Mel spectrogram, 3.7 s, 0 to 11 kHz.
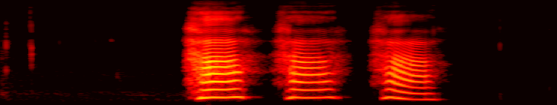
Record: {"exhalation_length": "3.7 s", "exhalation_amplitude": 27079, "exhalation_signal_mean_std_ratio": 0.3, "survey_phase": "alpha (2021-03-01 to 2021-08-12)", "age": "45-64", "gender": "Female", "wearing_mask": "No", "symptom_cough_any": true, "symptom_fatigue": true, "symptom_headache": true, "smoker_status": "Ex-smoker", "respiratory_condition_asthma": false, "respiratory_condition_other": false, "recruitment_source": "Test and Trace", "submission_delay": "2 days", "covid_test_result": "Positive", "covid_test_method": "RT-qPCR"}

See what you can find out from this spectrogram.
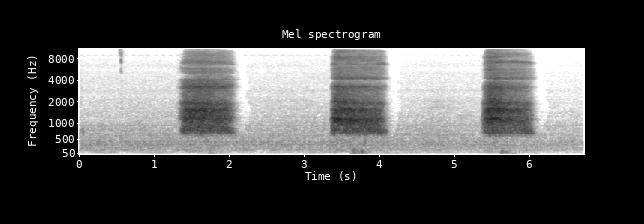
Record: {"exhalation_length": "6.7 s", "exhalation_amplitude": 12471, "exhalation_signal_mean_std_ratio": 0.45, "survey_phase": "beta (2021-08-13 to 2022-03-07)", "age": "18-44", "gender": "Female", "wearing_mask": "No", "symptom_none": true, "symptom_onset": "4 days", "smoker_status": "Never smoked", "respiratory_condition_asthma": false, "respiratory_condition_other": false, "recruitment_source": "REACT", "submission_delay": "1 day", "covid_test_result": "Negative", "covid_test_method": "RT-qPCR"}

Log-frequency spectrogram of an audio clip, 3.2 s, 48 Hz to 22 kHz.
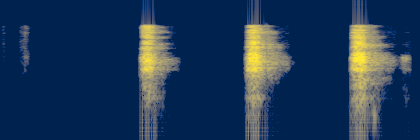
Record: {"exhalation_length": "3.2 s", "exhalation_amplitude": 27469, "exhalation_signal_mean_std_ratio": 0.26, "survey_phase": "beta (2021-08-13 to 2022-03-07)", "age": "18-44", "gender": "Female", "wearing_mask": "No", "symptom_runny_or_blocked_nose": true, "smoker_status": "Never smoked", "respiratory_condition_asthma": false, "respiratory_condition_other": false, "recruitment_source": "REACT", "submission_delay": "2 days", "covid_test_result": "Negative", "covid_test_method": "RT-qPCR", "influenza_a_test_result": "Negative", "influenza_b_test_result": "Negative"}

